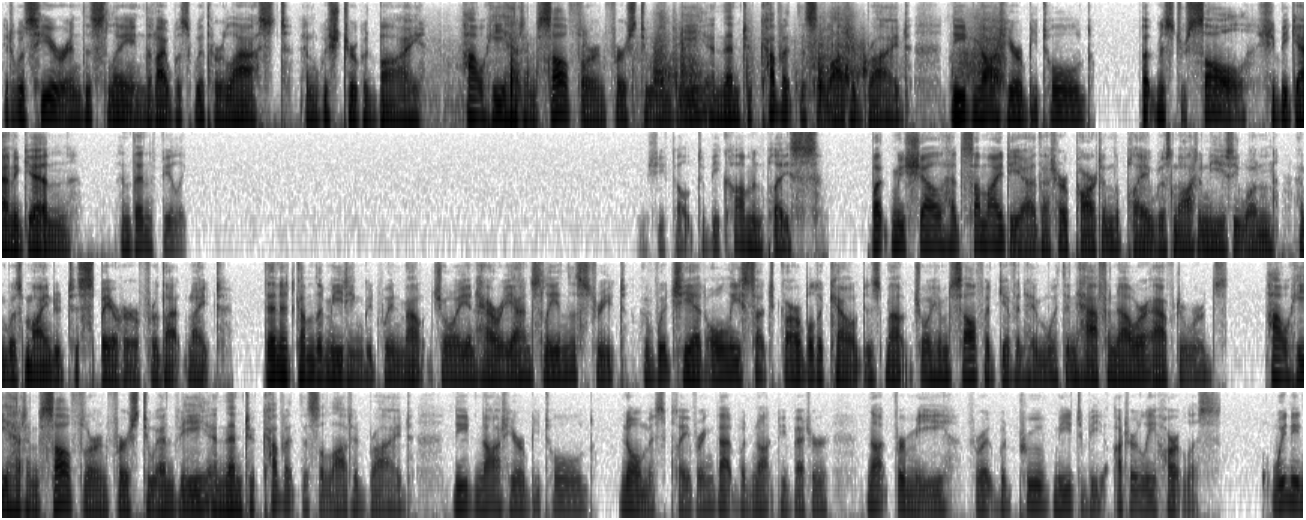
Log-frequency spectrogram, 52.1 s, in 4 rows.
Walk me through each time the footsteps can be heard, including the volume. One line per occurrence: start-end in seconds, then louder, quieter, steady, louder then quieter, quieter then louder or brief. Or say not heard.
4.5-10.1 louder then quieter.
